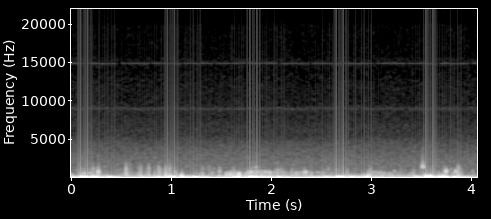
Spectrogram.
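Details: Stomach rumbling (borborygmi) while trying to sleep with an empty stomach: low gurgling and rumbling bursts of hunger.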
